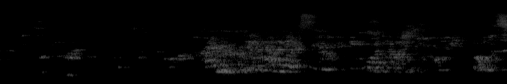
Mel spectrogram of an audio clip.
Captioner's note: people chattering indistinctly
